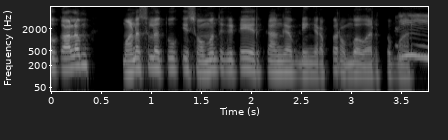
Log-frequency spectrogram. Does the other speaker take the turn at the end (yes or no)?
yes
